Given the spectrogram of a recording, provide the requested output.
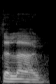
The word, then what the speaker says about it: Dalot: Apparently it's pronounced DALOT.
